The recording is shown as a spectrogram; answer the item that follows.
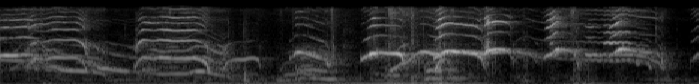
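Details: Three-week-old German Shorthaired Pointer litter becoming noisy indoors: clear long whining cries that rise and fall, then several puppies squealing together in quick overlapping bursts, over a soft low hum.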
